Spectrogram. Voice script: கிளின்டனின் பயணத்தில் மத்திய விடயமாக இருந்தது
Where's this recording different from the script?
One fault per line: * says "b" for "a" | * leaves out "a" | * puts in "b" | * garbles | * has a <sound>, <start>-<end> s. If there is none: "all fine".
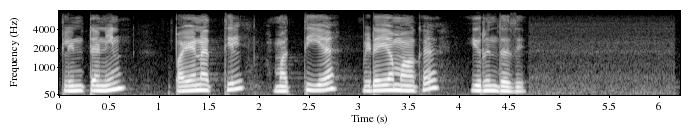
all fine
